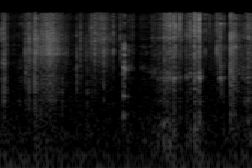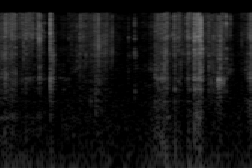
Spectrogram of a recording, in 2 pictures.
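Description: A knife blade shaves a dense, dry, olive-green stamped olive soap bar held in the hand, peeling off ridged chips. The clip is a run of bright, dry scraping and crinkly, tearing strokes that swell and fade, almost all high hiss with very little low end.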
